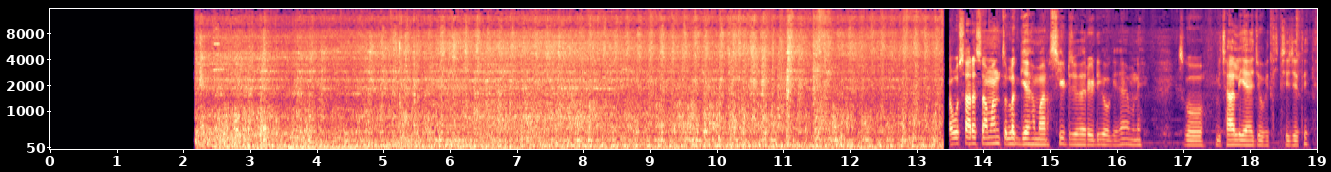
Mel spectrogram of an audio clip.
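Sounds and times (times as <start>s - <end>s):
train wheels rumbling on rails: 2.2s - 13.4s.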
